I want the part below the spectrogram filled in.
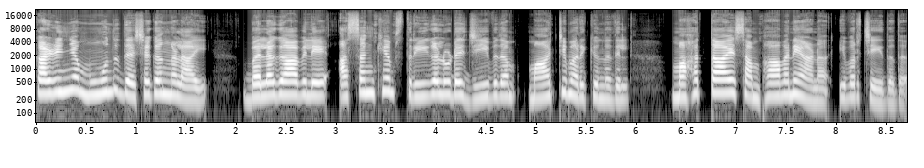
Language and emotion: Malayalam, neutral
